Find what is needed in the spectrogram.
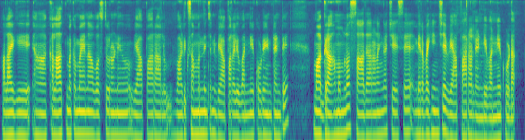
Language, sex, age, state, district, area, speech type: Telugu, male, 60+, Andhra Pradesh, Kakinada, rural, spontaneous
